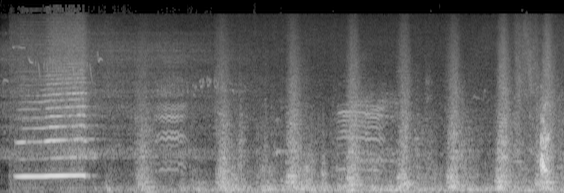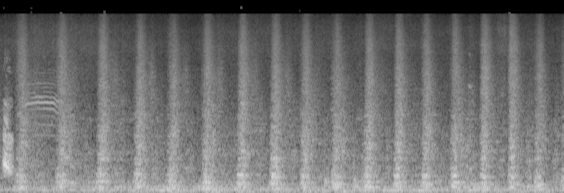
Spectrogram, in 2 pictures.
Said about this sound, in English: The train puffs along. It stops at the station.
